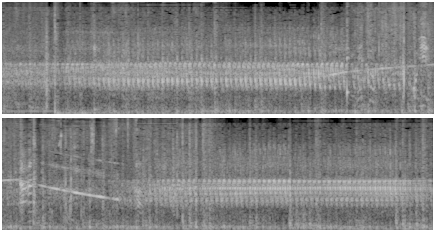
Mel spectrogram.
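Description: Police car siren sounding a rapid warble; about halfway through it sweeps slowly up in pitch and back down once, then the fast warble resumes.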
